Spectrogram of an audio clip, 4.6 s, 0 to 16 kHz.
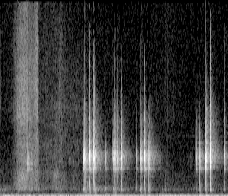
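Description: Long dark nails scratch and tap the upper and lower surface of a hollow plastic moon lamp sphere. A soft, airy scratch opens the clip, followed by groups of quick, dry clicking taps with a bright ring centred around 3.3 kHz that die away almost instantly.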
